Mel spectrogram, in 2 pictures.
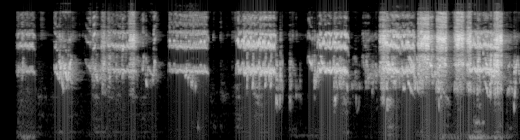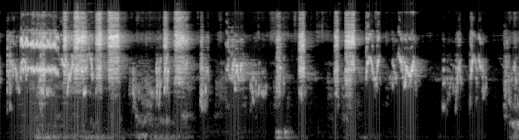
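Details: Pet budgies chirping: bursts of high, scratchy warbling chatter in quick irregular runs, with a near-continuous stretch in the middle before the phrases break into shorter clipped chirps.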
